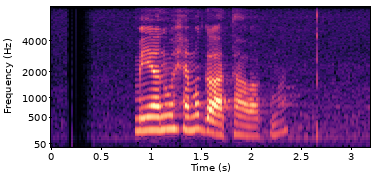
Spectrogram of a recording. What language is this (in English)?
Sinhala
